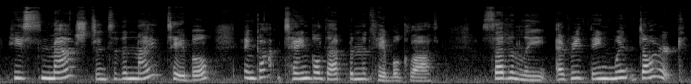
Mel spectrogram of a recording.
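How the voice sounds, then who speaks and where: A woman reading a picture book aloud for children, in an expressive, sing-song storytelling manner. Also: high voice, normal speed, slight background noise.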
